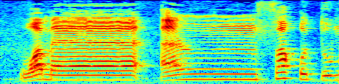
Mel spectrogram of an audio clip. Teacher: اس کے بعد حمزہ اگر دوسرے کلمے میں ہو تو اس مد کو مد منفصل کہتے ہیں، اور مد منفصل کو تھوڑا کم ہی کھینچا جاتا ہے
